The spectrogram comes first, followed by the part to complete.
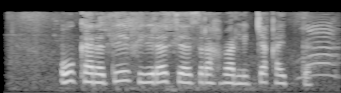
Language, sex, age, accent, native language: Uzbek, female, 19-29, Navoiy, Uzbek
